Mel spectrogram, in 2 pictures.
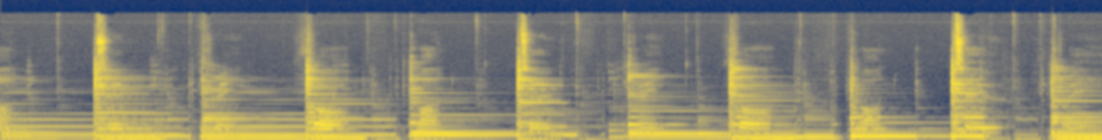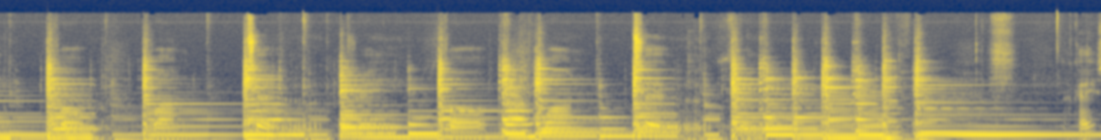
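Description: Three-string cigar box guitar in GDG tuning, playing a strummed G, D, E minor, C progression in a soul style, each chord held for two beats. Steady strokes ring on, and the chord changes about every two seconds.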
